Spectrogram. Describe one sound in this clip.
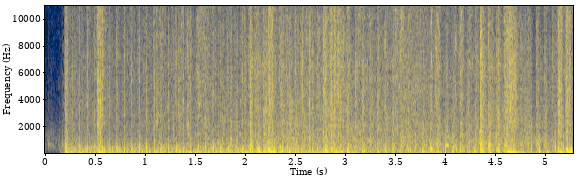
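A rifle fires in rapid bursts of loud gunshots.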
